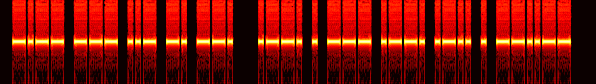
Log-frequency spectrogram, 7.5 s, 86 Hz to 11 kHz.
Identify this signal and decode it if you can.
Morse code, heard as a keyed tone, about 25 wpm, 1000 Hz. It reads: YOUNG PEOPLE,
